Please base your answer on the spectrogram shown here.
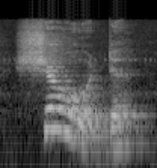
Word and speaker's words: showed: So when we add the ED, how do we pronounce that word? Showed, showed, with the D, D sound, okay?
